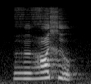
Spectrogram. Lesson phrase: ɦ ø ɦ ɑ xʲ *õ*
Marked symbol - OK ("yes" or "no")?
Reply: no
